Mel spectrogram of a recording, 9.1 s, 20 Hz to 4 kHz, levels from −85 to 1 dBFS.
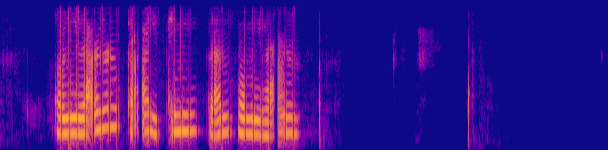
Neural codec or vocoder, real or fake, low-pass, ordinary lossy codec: codec, 44.1 kHz, 2.6 kbps, DAC; fake; 3.6 kHz; AAC, 32 kbps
